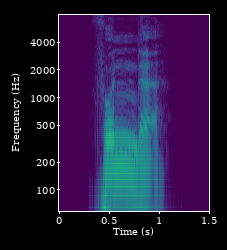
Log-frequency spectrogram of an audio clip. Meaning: nominative/accusative/genitive plural of Fund
- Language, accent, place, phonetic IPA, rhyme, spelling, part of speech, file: German, Germany, Berlin, [ˈfʊndə], -ʊndə, Funde, noun, De-Funde.ogg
